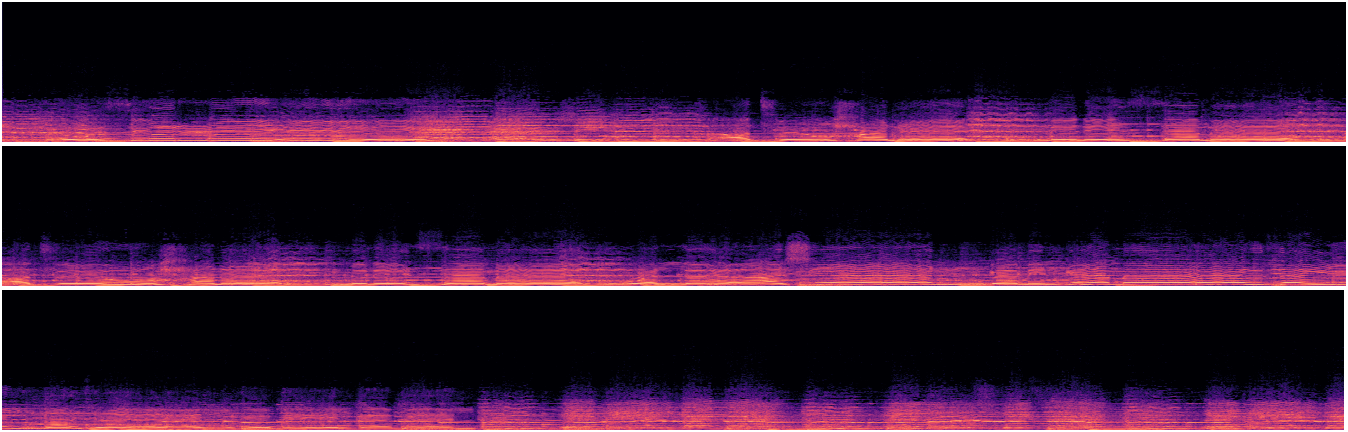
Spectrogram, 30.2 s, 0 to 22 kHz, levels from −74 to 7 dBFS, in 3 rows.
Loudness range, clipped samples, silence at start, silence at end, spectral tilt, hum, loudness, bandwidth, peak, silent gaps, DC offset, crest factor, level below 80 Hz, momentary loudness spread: 2 LU; under 0.1%; 0 s; 0 s; -6.5 dB/octave; none; -12 LUFS; 7.6 kHz; -2 dBFS; none; under 0.1%; 10 dB; -46 dBFS; 4 LU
